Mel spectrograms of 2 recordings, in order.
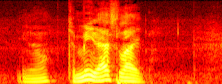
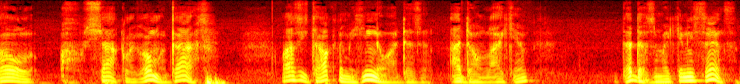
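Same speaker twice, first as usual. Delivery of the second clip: hushed, fake-innocent mock surprise, a bit softer; mock shocked gaslighter; 3 semitones lower, 4 dB quieter than usual. Mocking the gaslighter who acts shocked to be approached, in a softer fake-innocent voice. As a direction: mimic the faux-shocked manipulator playing victim. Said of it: "it's like their chance to be like".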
